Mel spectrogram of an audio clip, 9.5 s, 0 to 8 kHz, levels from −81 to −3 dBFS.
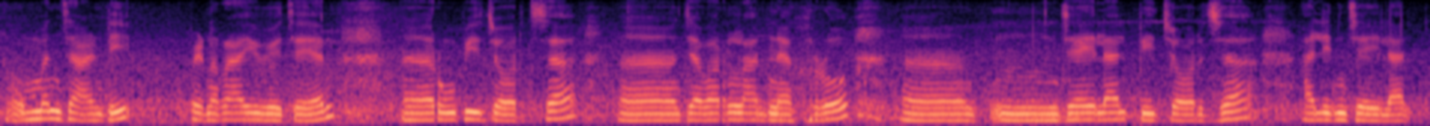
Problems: constant background noise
